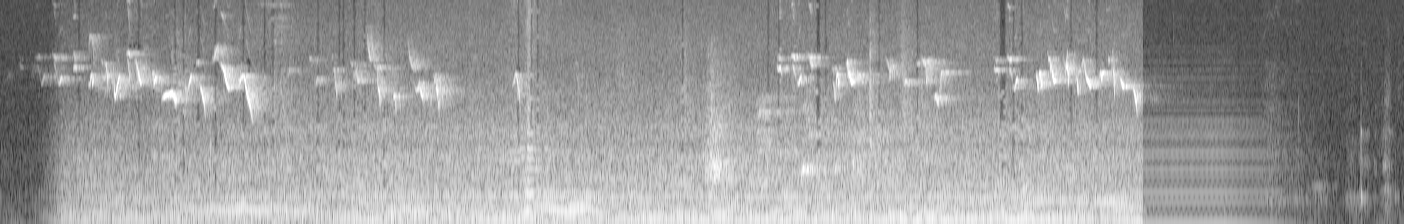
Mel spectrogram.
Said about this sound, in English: you're sitting next to me on my back deck, and I want you to hear the song of a house finch.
